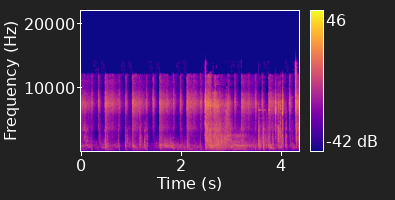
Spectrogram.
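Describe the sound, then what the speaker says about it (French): Rapid bursts of bass-gun fire from the Johnny Trigger mobile shooter game, a dense run of sharp synthetic blasts at close range that swells louder partway through, with no talk over it. "on va passer à notre dernière arme, les bass guns"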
